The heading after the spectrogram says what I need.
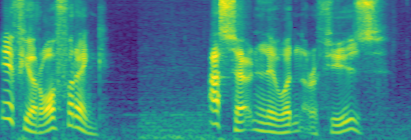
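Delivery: put-on mixed Scottish and Irish accent. Acting a scene, the speaker answers in a Scottish-Irish accent. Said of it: "Hard for me to kind of juggle between the two".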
